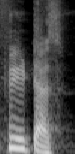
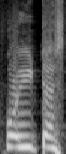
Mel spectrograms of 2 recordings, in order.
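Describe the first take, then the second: First: The first vowel sounds like 'ee'. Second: The first vowel sounds like 'oy'. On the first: The speaker calls it right. "But pronounce करते हैं फीटस" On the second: The speaker calls it wrong. "वैसे लिखा है फोइटस type का है नहीं बच्चा"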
